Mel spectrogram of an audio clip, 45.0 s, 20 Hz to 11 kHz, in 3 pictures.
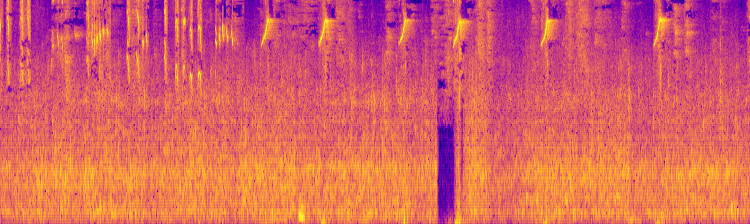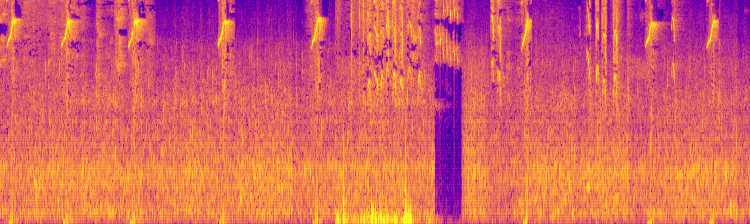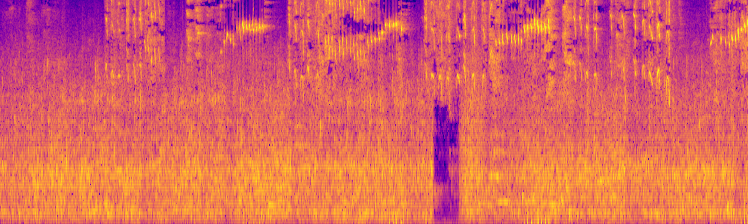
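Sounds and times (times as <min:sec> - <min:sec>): songbird chirping: 0:00.0 - 0:05.4
noisy rustle: 0:21.7 - 0:23.7.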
